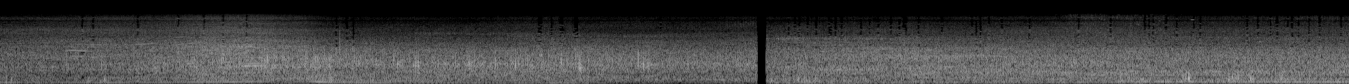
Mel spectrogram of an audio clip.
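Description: BMW M6 Gran Coupé's twin-turbo V8 pulling away at low speed, its revs rising briefly about two seconds in, with street noise around it. After a short break, a Porsche 911 GT3's flat-six runs steadily at low revs as the car creeps along.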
